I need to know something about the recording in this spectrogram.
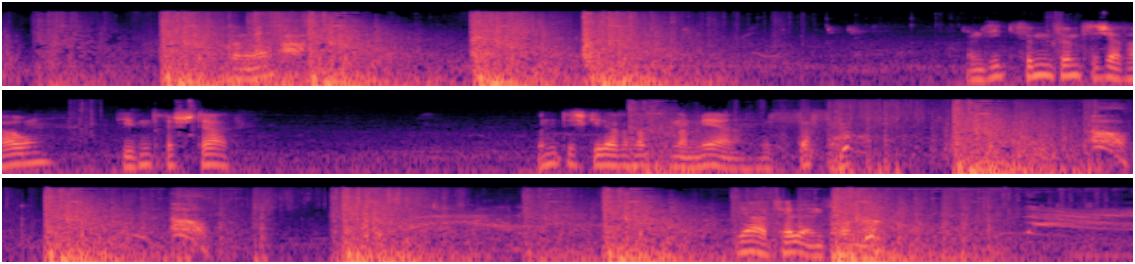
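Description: A submachine gun fires in loud, rapid bursts.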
